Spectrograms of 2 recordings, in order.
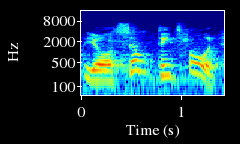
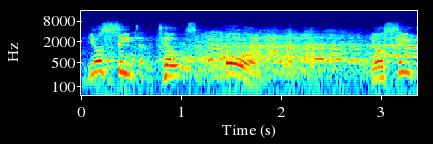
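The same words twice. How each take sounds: First: Slow, words round a mouthful; mouth full. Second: Slow, careful words through foam; mouth full. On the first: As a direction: talk through a mouthful of foam. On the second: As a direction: say it slowly around the mouthful. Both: Real, not acted. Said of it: "it's not easy to talk with a mouthful".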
